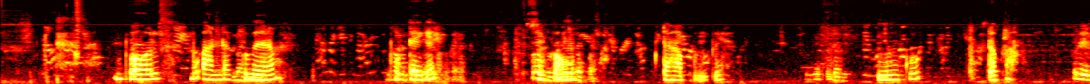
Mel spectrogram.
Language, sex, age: Wolof, female, 18-24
